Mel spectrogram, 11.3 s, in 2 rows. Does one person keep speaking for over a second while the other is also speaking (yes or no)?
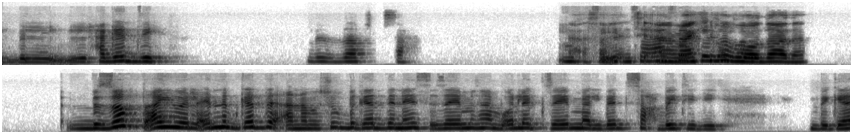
yes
